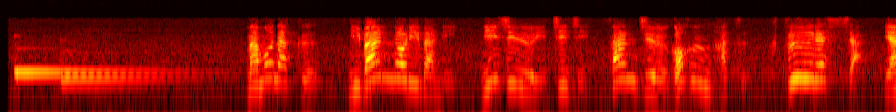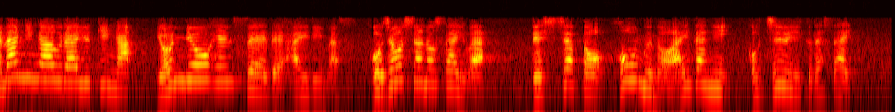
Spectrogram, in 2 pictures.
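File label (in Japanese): 2番のりば予告放送, 中津駅; 普通 柳ヶ浦行き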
